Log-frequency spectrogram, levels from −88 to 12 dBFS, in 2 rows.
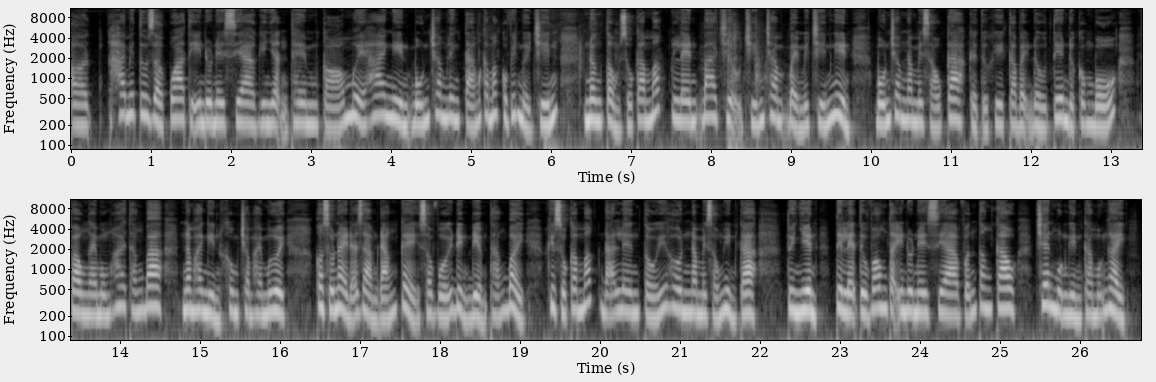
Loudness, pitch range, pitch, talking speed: -19 LUFS, 205-250 Hz, 225 Hz, 175 wpm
